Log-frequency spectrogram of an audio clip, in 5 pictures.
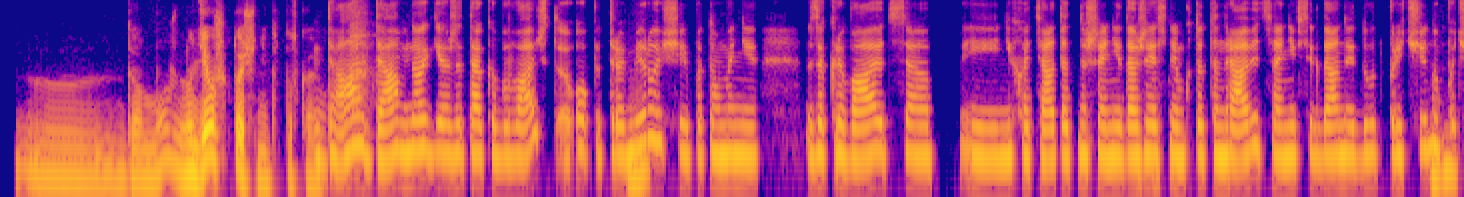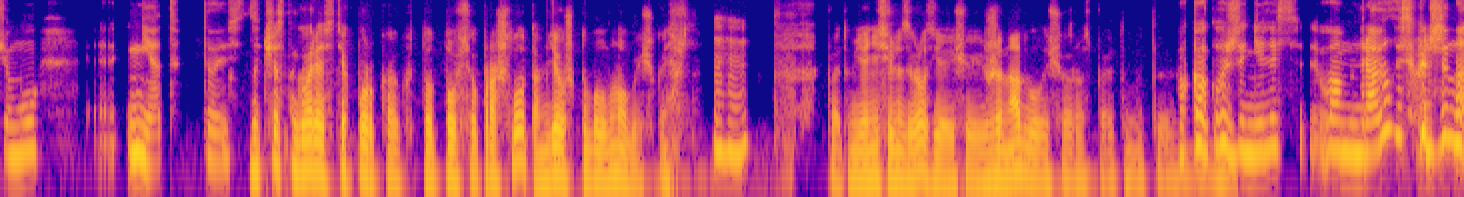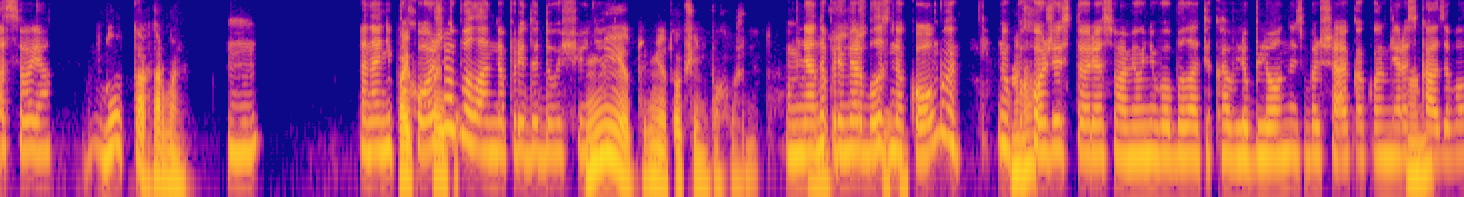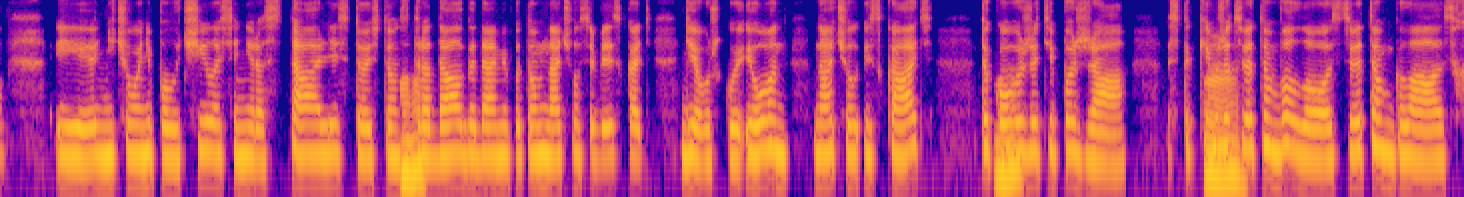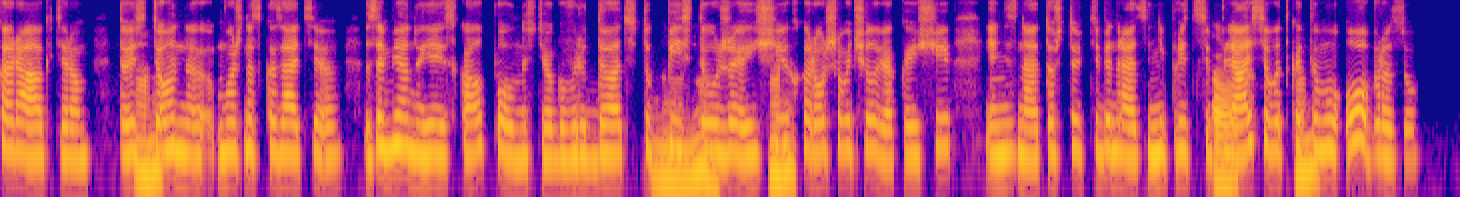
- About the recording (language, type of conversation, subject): Russian, unstructured, Как понять, что ты влюблён?
- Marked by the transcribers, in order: drawn out: "М"; chuckle; tapping; unintelligible speech; laughing while speaking: "конечно"; unintelligible speech; laughing while speaking: "хоть жена своя?"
